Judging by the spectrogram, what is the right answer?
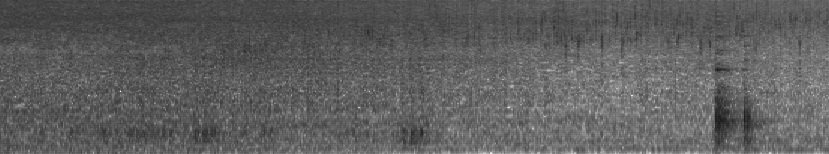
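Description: Ground tomato chutney paste poured into hot tempering oil with mustard seeds, cumin and urad dal: a loud, steady sizzle and hiss that slowly dies down, with a light knock near the end.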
